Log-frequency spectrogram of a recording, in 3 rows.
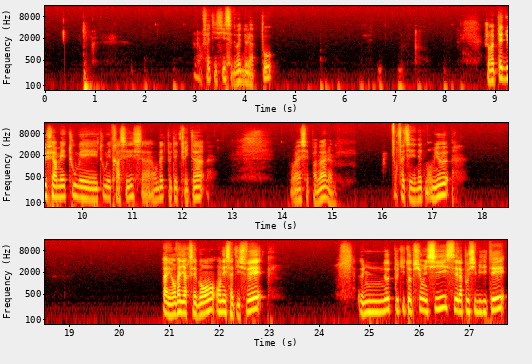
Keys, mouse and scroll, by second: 0.8 b, 1.4 middle click, 2.0 click, 2.5 click, 3.0 middle click, 4.2 click, 4.6 click, 5.2 click, 6.3 click, 6.8 middle click, 7.5 click, 8.0 click, 11.7 click, 13.2 middle click, 13.7-15.5 middle drag, 15.6 middle click, 16.4-17.6 drag, 17.7 middle click, 18.2 click, 19.1 middle click, 19.8 middle click, 20.6 middle click, 23.4 middle click, 25.8 click.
